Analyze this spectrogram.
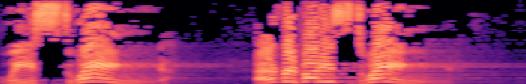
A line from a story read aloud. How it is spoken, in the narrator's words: he shouts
